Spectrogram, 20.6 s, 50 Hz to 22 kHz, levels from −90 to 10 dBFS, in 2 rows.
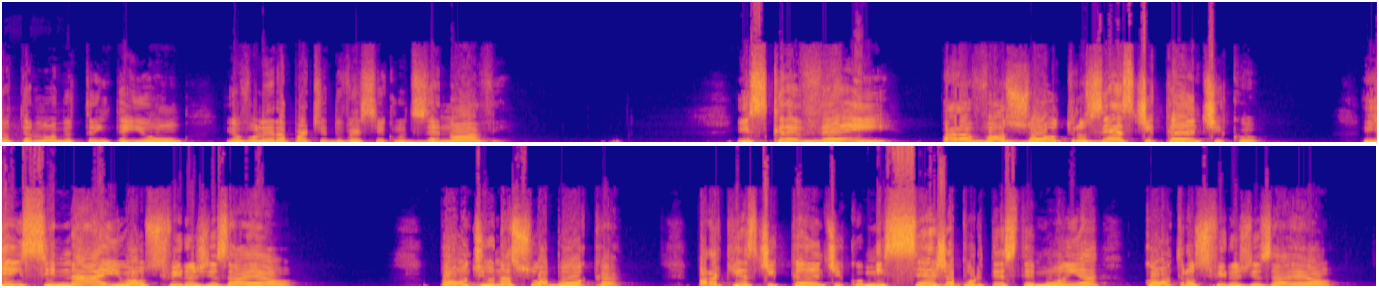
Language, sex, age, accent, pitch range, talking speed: Portuguese, male, 50-69, Brazilian, 185-270 Hz, 120 wpm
